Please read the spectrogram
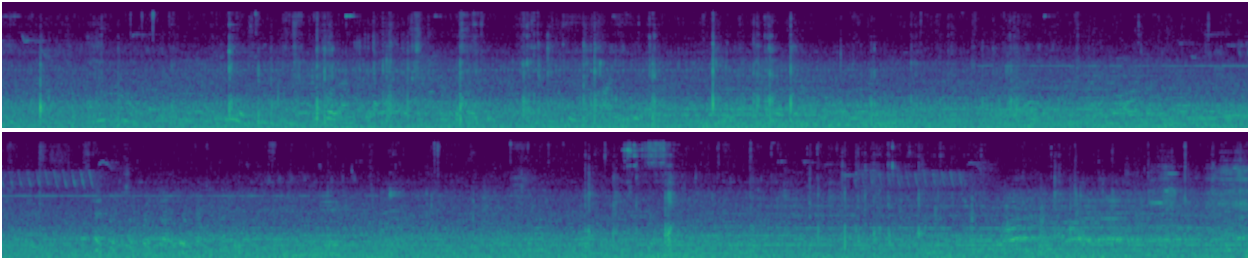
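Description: Faint hooves of a mounted police horse clip-clopping on the road, over a low murmur of onlookers' voices.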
